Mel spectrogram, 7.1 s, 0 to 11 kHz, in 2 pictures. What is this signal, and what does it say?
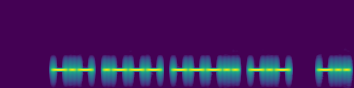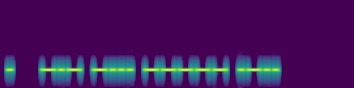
Morse code, heard as a keyed tone, about 28 wpm, 700 Hz. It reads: KJ8K DE KB0L
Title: USA Callsign DE Callsign - 4 Characters - 28wpm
